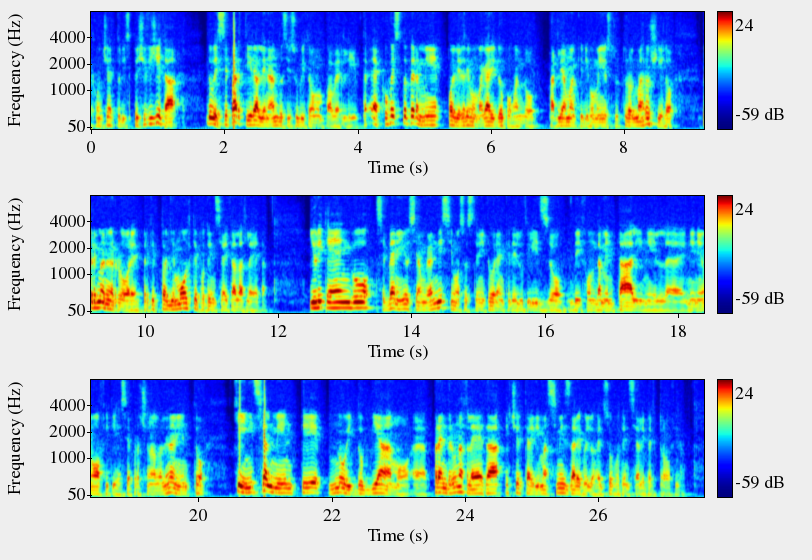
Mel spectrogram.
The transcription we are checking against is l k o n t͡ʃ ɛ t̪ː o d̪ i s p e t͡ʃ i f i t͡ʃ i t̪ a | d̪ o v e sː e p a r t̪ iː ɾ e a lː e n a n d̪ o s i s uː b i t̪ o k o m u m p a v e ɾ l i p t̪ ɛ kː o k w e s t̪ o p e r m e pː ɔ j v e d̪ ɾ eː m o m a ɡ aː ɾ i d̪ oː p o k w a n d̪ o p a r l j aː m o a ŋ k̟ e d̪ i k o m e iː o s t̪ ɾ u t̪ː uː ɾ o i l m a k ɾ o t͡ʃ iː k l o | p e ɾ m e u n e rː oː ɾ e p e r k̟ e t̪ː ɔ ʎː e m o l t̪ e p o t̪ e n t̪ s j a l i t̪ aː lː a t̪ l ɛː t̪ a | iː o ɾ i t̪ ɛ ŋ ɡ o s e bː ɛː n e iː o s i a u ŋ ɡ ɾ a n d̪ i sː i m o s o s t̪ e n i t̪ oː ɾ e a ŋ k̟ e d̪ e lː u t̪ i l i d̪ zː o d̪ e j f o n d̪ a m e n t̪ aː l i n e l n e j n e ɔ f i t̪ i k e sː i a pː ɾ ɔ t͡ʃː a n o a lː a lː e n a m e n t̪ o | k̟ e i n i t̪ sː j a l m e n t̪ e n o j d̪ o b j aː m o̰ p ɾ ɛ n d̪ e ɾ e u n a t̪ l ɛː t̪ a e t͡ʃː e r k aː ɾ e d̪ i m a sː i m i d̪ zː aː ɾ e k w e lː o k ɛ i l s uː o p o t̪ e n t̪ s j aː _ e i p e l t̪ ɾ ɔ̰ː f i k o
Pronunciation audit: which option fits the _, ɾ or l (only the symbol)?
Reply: l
